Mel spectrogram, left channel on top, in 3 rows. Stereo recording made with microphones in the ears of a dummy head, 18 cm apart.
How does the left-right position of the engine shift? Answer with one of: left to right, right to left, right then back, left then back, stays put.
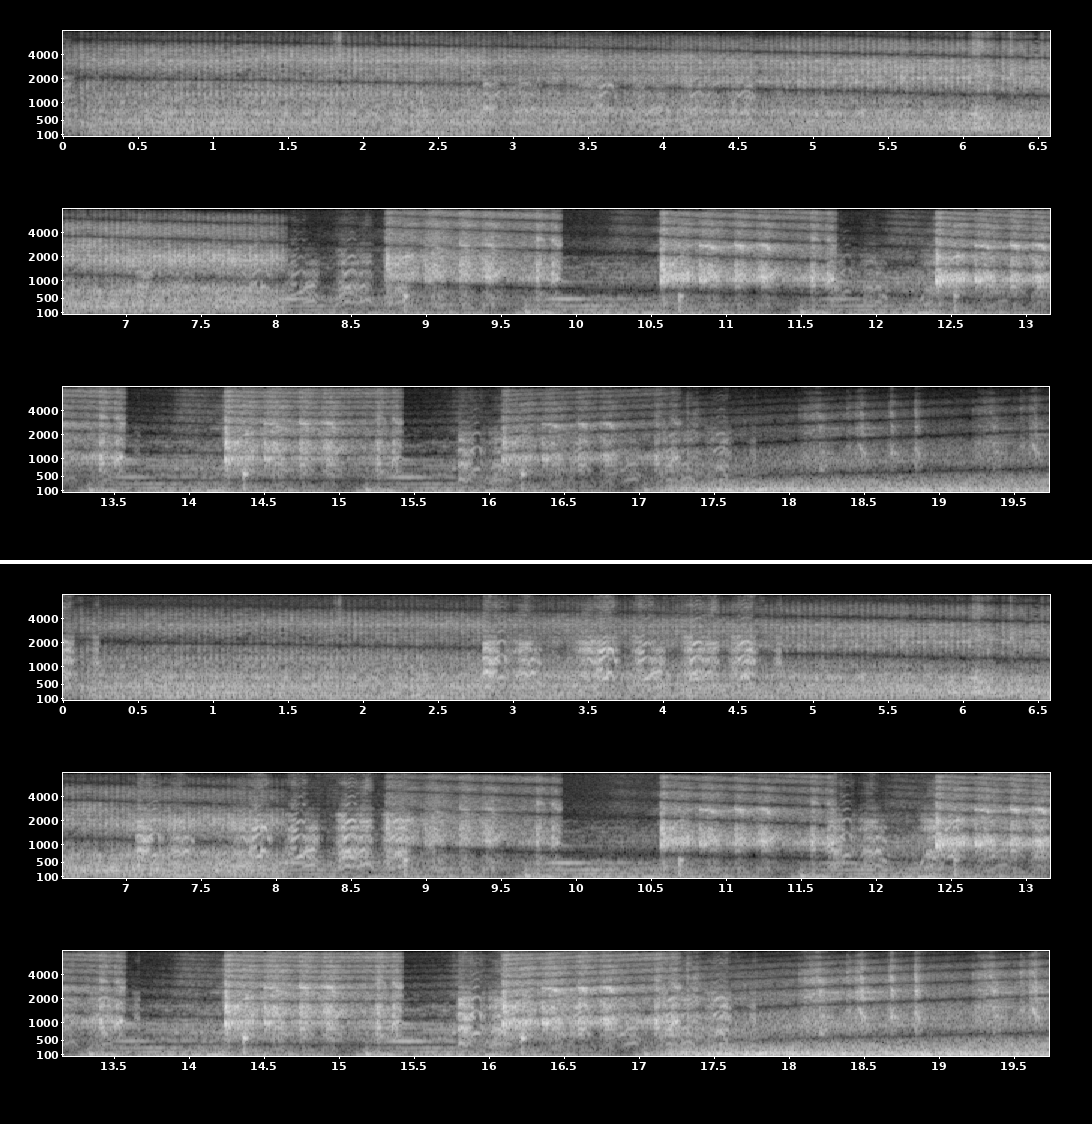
left to right.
